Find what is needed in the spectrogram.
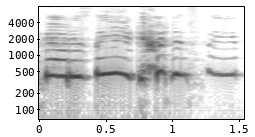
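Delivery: high, loud, laugh-choked go to sleep; imitating laughing daughter. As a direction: mimic the daughter cracking up as she says it. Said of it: "She's laughing from the bedroom".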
